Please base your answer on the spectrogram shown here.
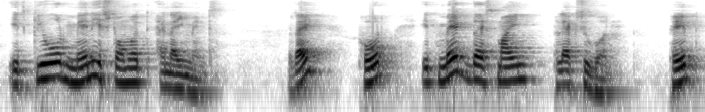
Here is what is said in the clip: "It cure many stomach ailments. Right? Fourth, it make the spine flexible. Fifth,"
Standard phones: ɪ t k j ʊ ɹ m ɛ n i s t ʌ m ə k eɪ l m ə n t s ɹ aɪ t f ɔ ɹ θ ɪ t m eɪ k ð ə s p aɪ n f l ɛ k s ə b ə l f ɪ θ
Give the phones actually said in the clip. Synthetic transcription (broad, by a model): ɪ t k j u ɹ m ɛ n i s t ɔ m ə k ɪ n m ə n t s ɹ aɪ t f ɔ ɹ t ɪ t m eɪ k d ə s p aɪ n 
